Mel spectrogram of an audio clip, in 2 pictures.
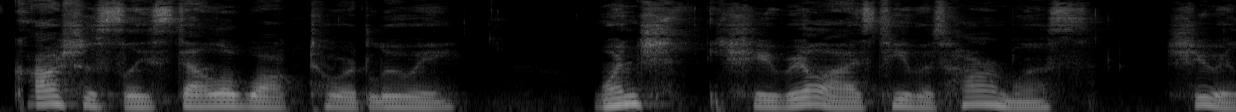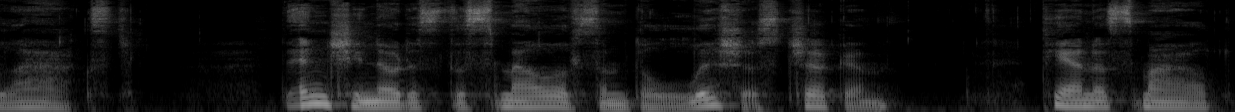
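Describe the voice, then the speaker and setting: A woman reading a bedtime story aloud to a child, gentle and unhurried. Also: deep voice, animated.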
